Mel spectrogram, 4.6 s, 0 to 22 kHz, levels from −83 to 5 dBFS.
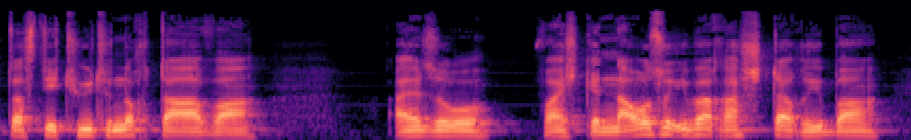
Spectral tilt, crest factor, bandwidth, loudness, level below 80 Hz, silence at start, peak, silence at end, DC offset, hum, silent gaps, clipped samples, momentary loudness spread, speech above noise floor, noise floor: -5 dB/octave; 16 dB; 16 kHz; -18 LUFS; -56 dBFS; 0.05 s; -2 dBFS; 0.15 s; under 0.1%; none; none; under 0.1%; 6 LU; 39 dB; -56 dBFS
